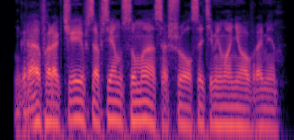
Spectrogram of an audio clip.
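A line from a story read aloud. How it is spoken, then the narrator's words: Grumbling. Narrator (Russian): проворчал Борятинский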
